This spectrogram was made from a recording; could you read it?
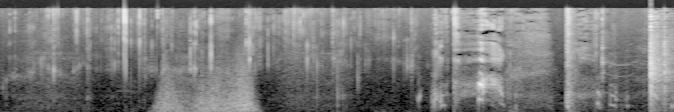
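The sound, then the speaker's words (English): Crunchy biting and chewing of a leaf, followed by a burst of coughing and throat clearing, with small mouth noises and rustles between. “eat a leaf and review it to us, okay?”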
